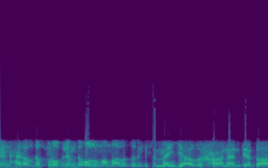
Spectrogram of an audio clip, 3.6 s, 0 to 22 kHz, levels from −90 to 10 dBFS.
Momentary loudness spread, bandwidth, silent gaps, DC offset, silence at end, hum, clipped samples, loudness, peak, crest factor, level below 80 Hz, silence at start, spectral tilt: 5 LU; 8 kHz; none; under 0.1%; 0 s; none; under 0.1%; -28 LUFS; -12 dBFS; 16 dB; -74 dBFS; 0 s; -5 dB/octave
